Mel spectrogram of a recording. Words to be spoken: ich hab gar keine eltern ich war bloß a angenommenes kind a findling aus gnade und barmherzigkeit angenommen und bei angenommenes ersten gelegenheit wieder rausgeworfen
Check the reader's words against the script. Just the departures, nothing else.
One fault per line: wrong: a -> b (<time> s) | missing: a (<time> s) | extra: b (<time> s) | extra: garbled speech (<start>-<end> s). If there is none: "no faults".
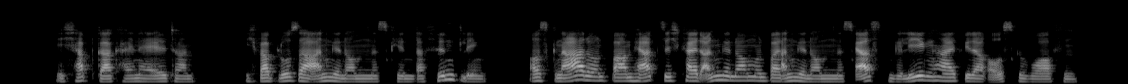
no faults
